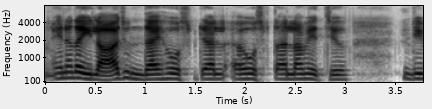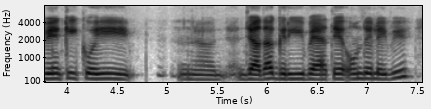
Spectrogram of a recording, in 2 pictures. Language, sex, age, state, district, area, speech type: Punjabi, female, 60+, Punjab, Jalandhar, urban, spontaneous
